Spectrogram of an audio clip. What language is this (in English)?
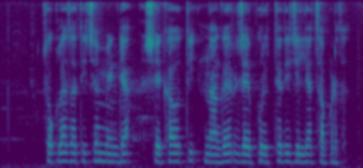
Marathi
